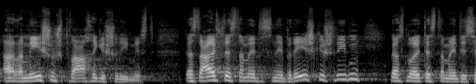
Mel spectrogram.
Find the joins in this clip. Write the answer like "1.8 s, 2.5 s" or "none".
none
